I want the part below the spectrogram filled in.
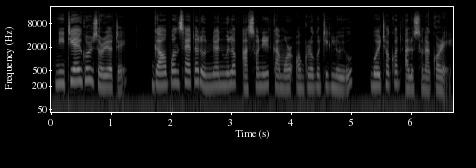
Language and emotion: Assamese, neutral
